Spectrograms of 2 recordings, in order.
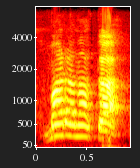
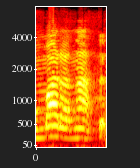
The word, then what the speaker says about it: Maranata: E do aramaico eu clamo Maranatá, como dizemos nós católicos. Ou Maranata, com a tônica na penúltima sílaba, como dizem os nossos irmãos separados, os evangélicos ou protestantes.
